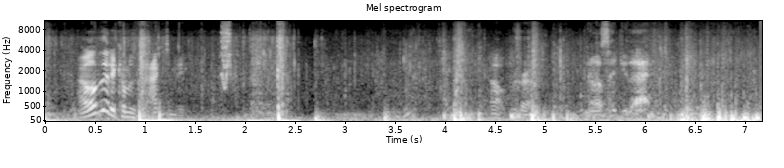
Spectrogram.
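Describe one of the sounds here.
Plastic bottles thud and rattle on a trampoline mat.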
